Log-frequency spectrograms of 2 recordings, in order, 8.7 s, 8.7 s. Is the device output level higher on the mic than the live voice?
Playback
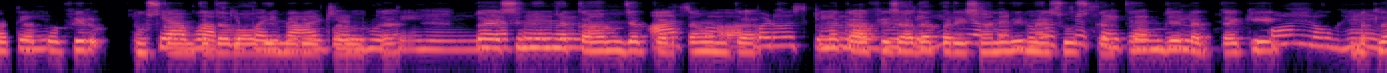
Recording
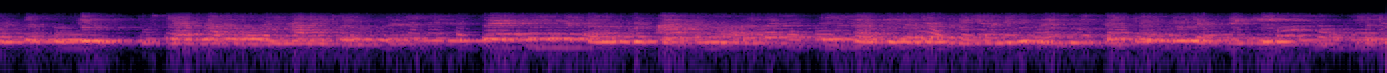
Yes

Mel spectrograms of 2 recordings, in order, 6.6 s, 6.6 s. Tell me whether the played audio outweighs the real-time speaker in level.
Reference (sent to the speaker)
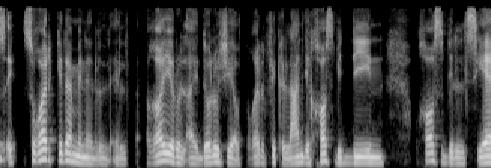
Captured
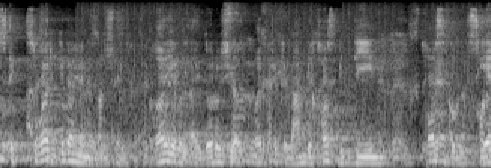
Yes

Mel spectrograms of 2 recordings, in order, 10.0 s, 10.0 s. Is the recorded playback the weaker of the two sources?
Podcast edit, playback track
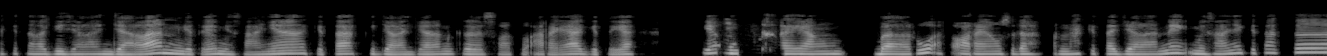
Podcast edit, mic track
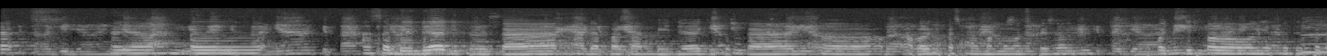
Yes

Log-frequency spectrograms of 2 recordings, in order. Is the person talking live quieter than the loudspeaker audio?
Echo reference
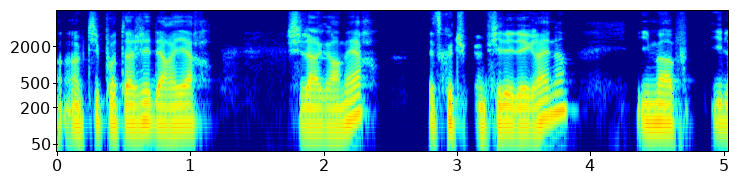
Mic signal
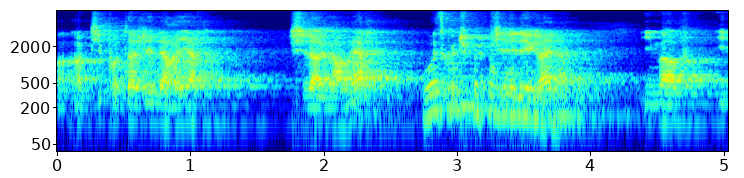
Yes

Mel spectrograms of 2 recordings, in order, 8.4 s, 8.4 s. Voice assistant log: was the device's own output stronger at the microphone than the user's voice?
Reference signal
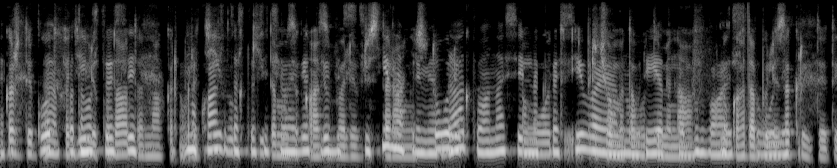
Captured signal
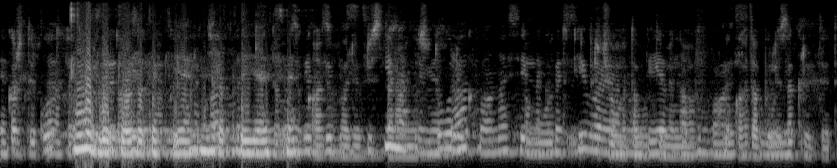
No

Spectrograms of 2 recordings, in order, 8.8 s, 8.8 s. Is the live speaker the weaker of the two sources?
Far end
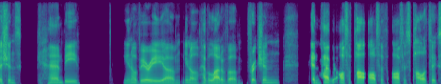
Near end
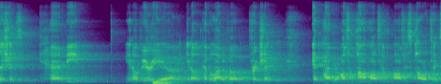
No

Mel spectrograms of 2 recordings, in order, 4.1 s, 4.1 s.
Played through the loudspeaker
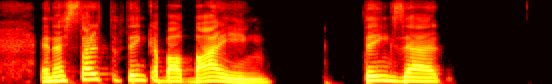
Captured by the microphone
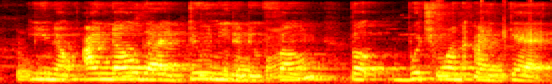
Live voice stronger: Yes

